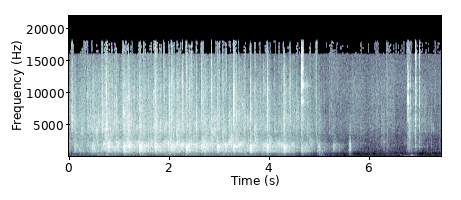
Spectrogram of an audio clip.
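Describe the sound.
An audience applauds to welcome a lecturer to a natural history talk, dense steady clapping for about four seconds that then thins out into scattered, separate claps.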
